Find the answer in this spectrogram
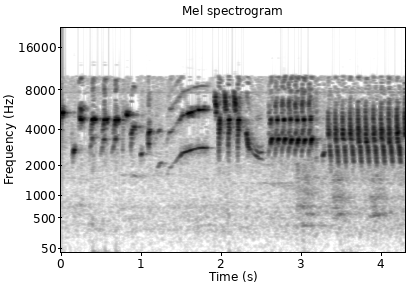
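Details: Goldfinch of the Latin type sings a rapid, high twittering medley: clipped chirps, a drawn-out slurred whistle, then fast buzzy trills repeated in quick series, with a soft background hiss.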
